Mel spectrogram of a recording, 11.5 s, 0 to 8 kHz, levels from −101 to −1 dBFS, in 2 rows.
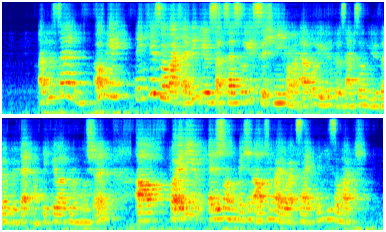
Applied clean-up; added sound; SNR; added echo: neural separator model SepFormer DNS4.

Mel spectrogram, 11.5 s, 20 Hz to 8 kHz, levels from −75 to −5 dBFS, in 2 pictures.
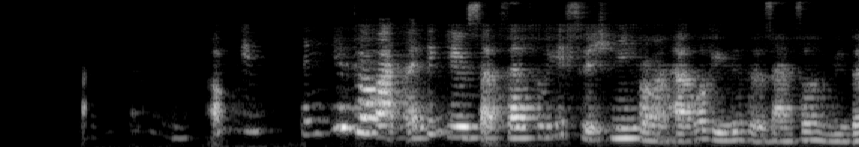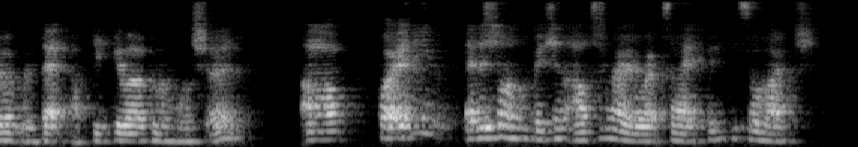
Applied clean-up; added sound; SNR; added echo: neural mask model DeepFilterNet 3.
